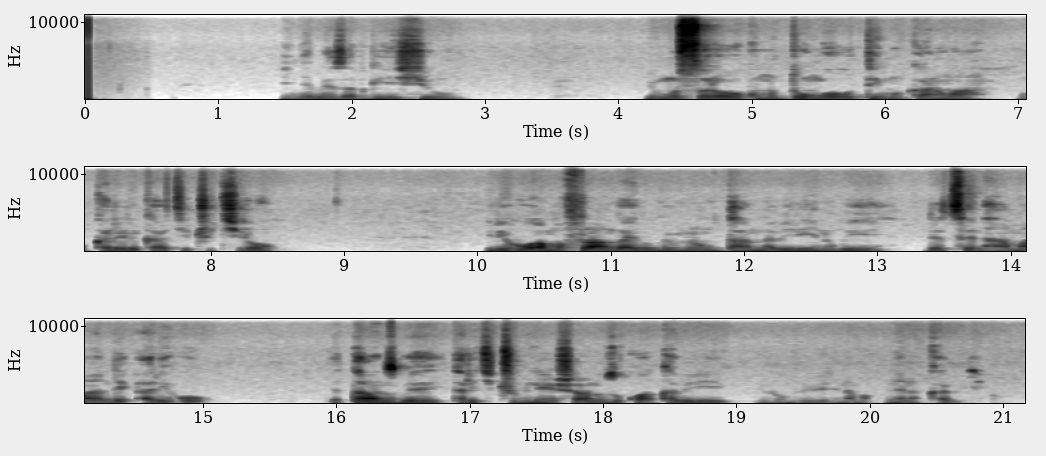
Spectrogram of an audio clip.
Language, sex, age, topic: Kinyarwanda, male, 18-24, finance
